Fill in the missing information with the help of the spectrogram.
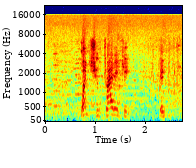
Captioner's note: whimpers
